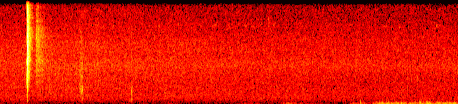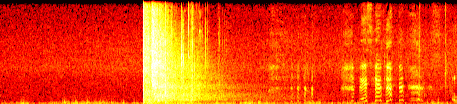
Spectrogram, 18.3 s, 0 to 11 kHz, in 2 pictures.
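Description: A single pistol shot from a Walther Q5 Match with a 5-inch barrel firing SIG 115 grain ammunition, a sharp crack at middle distance followed by rustling and wind noise, with some faint earlier clicks.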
